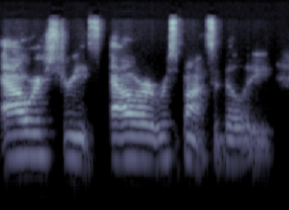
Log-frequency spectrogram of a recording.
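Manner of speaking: ordinary talk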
